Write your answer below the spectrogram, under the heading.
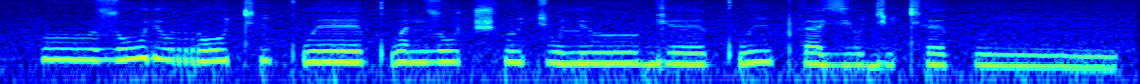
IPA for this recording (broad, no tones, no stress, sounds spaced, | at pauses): ɯː z u ɾʲ u r o cʰ i kʷʼ eː kʷʼ ɛ n z u t͡ʃʰ ɯ c u lʲ ɯː ɡʲ eː kʷʼ i pʰ ɛ zʲ o ɟ i cʰ e kʷ iː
